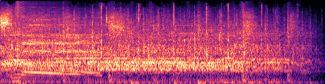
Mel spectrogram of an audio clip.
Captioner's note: audience applauding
